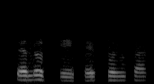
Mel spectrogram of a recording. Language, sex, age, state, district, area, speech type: Hindi, female, 30-45, Uttar Pradesh, Jaunpur, rural, conversation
